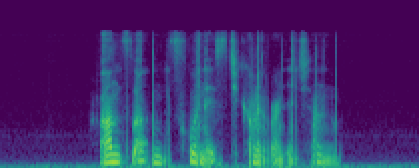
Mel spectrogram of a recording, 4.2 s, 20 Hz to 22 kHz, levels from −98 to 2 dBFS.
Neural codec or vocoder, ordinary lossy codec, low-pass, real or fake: autoencoder, 22.05 kHz, a latent of 192 numbers a frame, VITS, trained on many speakers; MP3, 96 kbps; 9.9 kHz; fake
